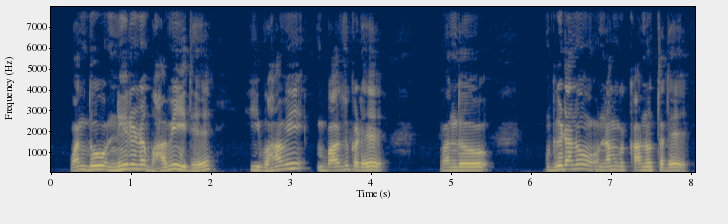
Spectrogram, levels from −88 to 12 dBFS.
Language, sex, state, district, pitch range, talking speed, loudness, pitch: Kannada, male, Karnataka, Belgaum, 155-190 Hz, 80 wpm, -15 LUFS, 170 Hz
